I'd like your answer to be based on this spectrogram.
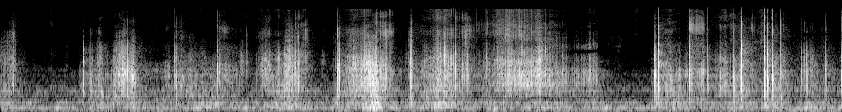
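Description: Long nails tap and scratch across the cover of a solid red hardcover book held up in front. Sharp, bright clicks land between soft, crinkly scratching swells, with a busier run of quick taps near the end.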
